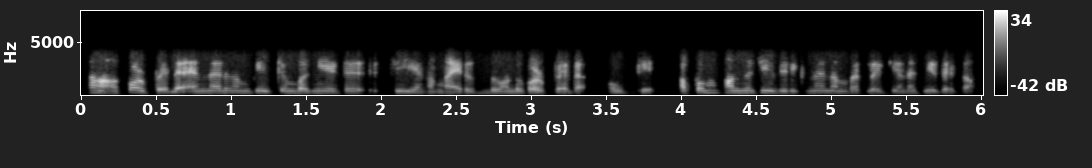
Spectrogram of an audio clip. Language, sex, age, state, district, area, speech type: Malayalam, female, 30-45, Kerala, Idukki, rural, conversation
